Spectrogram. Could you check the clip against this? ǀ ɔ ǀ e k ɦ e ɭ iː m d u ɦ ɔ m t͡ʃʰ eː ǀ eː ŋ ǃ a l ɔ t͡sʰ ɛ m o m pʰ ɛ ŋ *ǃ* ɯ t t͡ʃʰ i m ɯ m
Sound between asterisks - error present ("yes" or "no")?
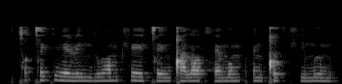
no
